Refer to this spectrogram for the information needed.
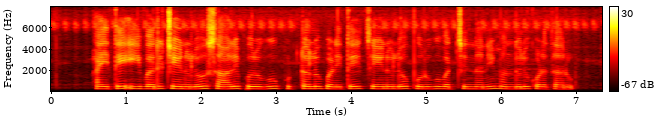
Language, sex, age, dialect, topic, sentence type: Telugu, female, 18-24, Telangana, agriculture, statement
